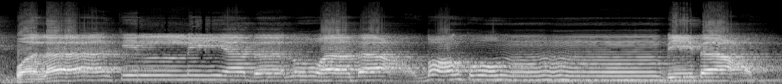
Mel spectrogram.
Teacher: Tapi ketika wasal wawu pendek, satu harokat doang.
